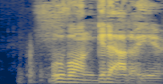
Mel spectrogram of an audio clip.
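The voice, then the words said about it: Authoritative commanding character voice. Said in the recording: “in an authoritative voice.”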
